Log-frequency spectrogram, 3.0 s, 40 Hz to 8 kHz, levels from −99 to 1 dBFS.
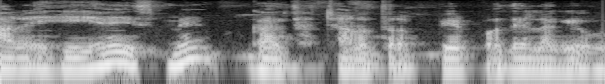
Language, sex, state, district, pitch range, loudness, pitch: Hindi, male, Bihar, West Champaran, 100-125 Hz, -17 LUFS, 105 Hz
